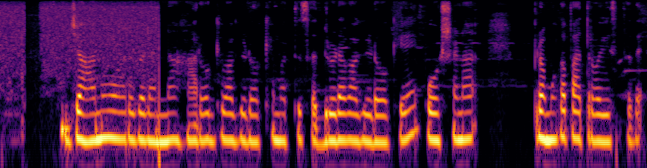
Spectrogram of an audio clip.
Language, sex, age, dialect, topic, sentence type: Kannada, male, 31-35, Mysore Kannada, agriculture, statement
